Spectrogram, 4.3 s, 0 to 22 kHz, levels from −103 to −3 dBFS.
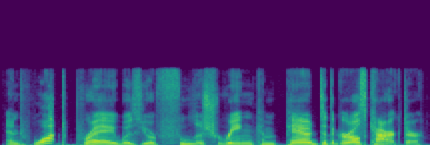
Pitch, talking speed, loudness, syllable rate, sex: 195 Hz, 165 wpm, -20 LUFS, 4.2 syllables/s, female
